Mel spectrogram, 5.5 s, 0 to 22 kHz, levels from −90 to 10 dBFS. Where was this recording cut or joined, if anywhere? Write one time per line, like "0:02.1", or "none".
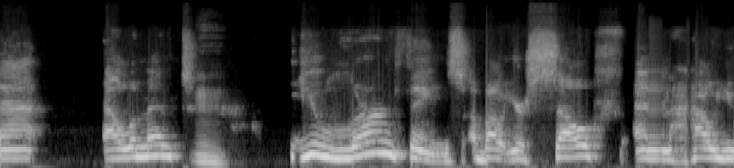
none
